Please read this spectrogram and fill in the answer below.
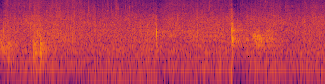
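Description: Chicken pieces sizzling in a non-stick pan as they are stirred with a spatula, with a steady frying hiss under a few sharp knocks of the spatula against the pan, the loudest a little after three seconds in.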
